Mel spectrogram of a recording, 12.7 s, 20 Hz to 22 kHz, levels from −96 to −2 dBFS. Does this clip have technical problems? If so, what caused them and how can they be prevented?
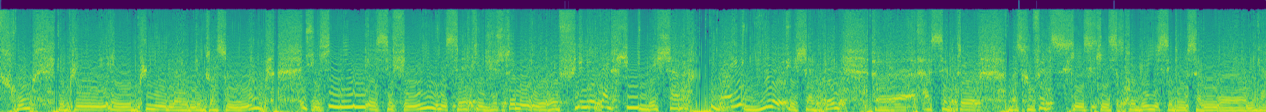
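Yes. A float read as integer fault runs throughout the clip: the speech is extremely loud and harsh, the waveform flattened into a near-square shape at an almost fixed, high level, with background noise as loud as the speech, though the pitch can still be followed. The likely cause is 32-bit floating-point samples decoded as 32-bit integers, so each sample's sign and exponent bits set its level. Prevention: declare the sample format correctly in the file header and check it on import.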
